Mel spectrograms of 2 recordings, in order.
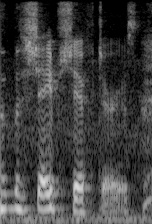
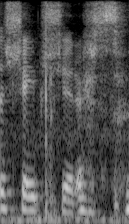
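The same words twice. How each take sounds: First: Said in the usual way. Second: Shapeshifters said without the f, as "shapeshitters"; slip to misprint. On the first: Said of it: "not shapeshifters". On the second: Real, not acted. Reader naming the card by its misprint, "shapeshifters" said as "shapeshitters". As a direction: drop the f from "shapeshifters": "shitters". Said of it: "I made a spelling mistake".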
